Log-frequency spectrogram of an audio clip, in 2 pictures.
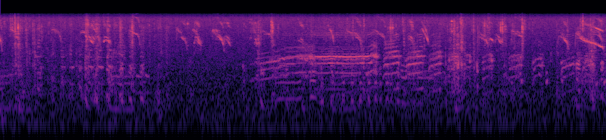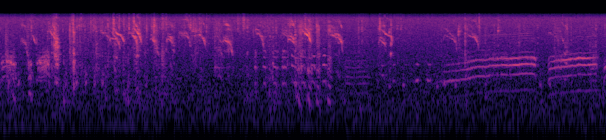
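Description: Half-grown chicks peeping with many short, high chirps while they feed, mixed with longer, lower clucking calls from the flock about four seconds in and again near the end.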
